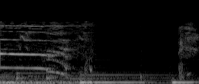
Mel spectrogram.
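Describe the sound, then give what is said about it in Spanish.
A loud rooster's crow, its drawn-out tone sliding downward at the end, then fading into low background rumble with a couple of soft knocks. “Así nos canta el gallo. el canto del gallo, ¿verdad?”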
